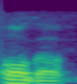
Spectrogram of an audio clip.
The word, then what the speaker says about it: Aagaard: His last name is pronounced Ogo. I cannot do that properly.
